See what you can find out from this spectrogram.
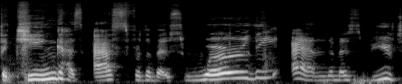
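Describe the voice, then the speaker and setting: A put-on character voice at a fairly slow pace. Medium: read story.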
